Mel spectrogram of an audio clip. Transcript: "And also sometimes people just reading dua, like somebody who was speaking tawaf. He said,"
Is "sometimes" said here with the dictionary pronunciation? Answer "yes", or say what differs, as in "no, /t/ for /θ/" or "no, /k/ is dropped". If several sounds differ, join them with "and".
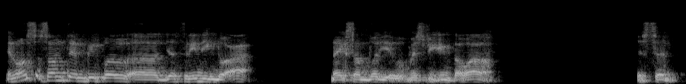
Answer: no, /z/ is dropped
